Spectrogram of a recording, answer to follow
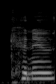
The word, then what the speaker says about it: Kihnu: Rachel of ZZ textiles these are the canoe socks I think is how you say it k-i-h-n-u um they are out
